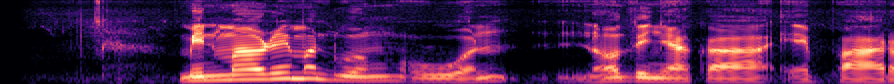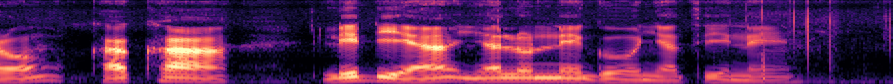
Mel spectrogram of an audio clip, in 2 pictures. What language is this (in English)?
Luo (Kenya and Tanzania)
